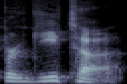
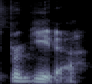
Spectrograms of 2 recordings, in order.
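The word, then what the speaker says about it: Birgitte: take it back which is why I said bergita earlier by the way I looked up the pronunciation it is it's brigitta woo fit indication validation all those wait wait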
